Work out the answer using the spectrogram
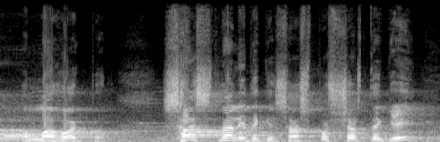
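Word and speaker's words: الله: কিছুক্ষণ সেখানে সময় নিচ্ছে আল্লাহ নাকি আলা আলা বলে উচ্চারণ হবে ধরলাম ছেড়ে দিলাম আলা তাড়াতাড়ি বললাম উচ্চারণ হয়েছে বলতে হবে আল্লাহ যখন বললাম একটু সেকেন্ড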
